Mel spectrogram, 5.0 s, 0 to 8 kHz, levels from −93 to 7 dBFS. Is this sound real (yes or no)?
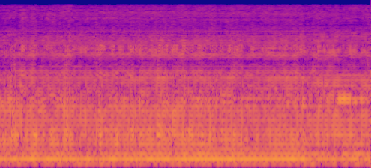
no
